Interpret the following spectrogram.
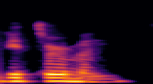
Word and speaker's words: determined: We don't say the I with I. So it's instead of determine, it's actually determined.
